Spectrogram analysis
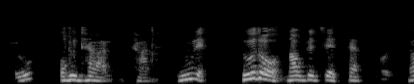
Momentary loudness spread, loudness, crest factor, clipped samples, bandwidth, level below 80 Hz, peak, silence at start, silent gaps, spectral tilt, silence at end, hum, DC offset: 17 LU; -29 LUFS; 18 dB; under 0.1%; 6 kHz; -76 dBFS; -12 dBFS; 0.15 s; none; -8 dB/octave; 0 s; none; under 0.1%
